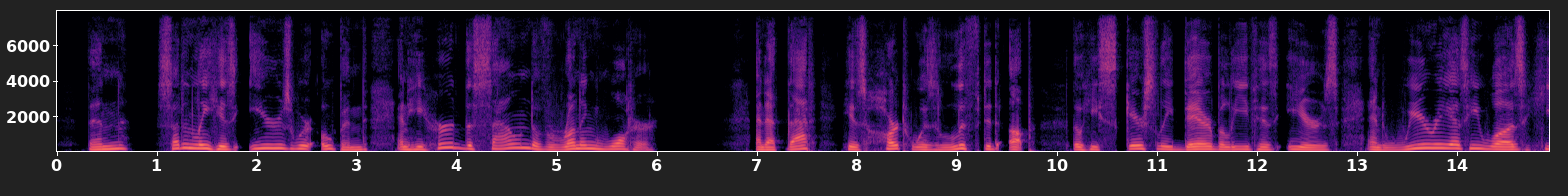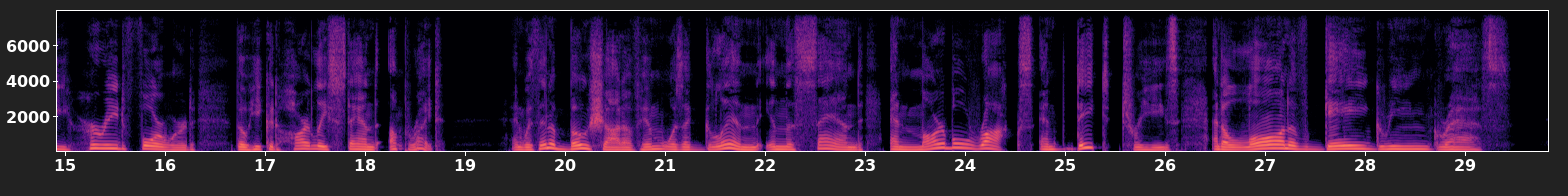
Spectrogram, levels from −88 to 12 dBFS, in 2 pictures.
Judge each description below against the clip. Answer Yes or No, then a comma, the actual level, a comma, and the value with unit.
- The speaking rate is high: No, slow, 135 wpm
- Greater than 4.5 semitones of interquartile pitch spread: Yes, average, 5.1 semitones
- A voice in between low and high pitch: Yes, medium, 150 Hz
